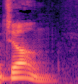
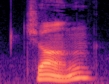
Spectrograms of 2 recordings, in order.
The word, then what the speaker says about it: Chung: My name is Paul Sungo Jung, but some of you may have noticed that my name is written as Chung with a CH rather than how I've been pronouncing it, Jung with a J. And that's because in the original Korean, my family name is actually Jung.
